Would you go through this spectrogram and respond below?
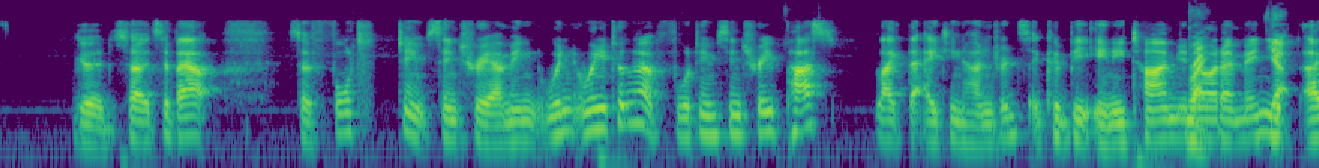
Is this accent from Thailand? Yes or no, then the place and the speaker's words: no; New Zealand; Like I like New Zealand movies being a New Zealander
